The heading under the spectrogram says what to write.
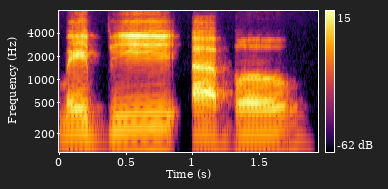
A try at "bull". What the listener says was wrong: Now this pronunciation is not ball. It's not ball. It's bull. Bull.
